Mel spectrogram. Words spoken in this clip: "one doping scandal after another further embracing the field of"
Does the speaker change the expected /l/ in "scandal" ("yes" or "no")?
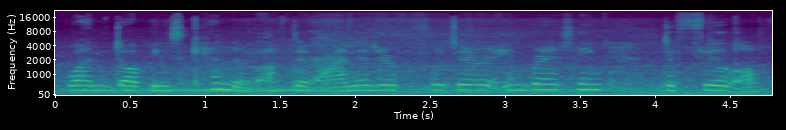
no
